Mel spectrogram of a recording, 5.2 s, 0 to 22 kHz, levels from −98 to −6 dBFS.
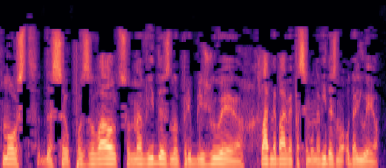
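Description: Throughout the clip, the speech carries a ringing, washy quality. A hiss rises and falls with the signal. The damage is heavy. The likely cause is WMA compression at a low bitrate, which fits about 32 kbps. This transform codec quantises whole blocks of sound at once. With long blocks, its noise spreads across tens of milliseconds. At such a low rate, weaker spectral lines are dropped altogether.

At 0.96 s, a short hiss runs ahead of a sharp onset for about 56 ms, to 1.01 s. This is pre-echo. The onset fell late in a coding block. Noise sized for the loud part filled the quiet moment before it. The same happens at 2.40 s, spreading about 54 ms to 2.45 s. Each of these attacks sounds smeared rather than crisp.

From 3.4 s to the end, the pace jumps abruptly. The speech runs about 1.69 times faster, yet its pitch holds steady. It sounds rushed. This is a time-stretched section. Software likely squeezed the audio to fit a length, and it kept the pitch by dropping short pieces. 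Within that stretch, at 3.90 s, another pre-echo spreads hiss for about 54 ms, to 3.95 s, ahead of an attack.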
